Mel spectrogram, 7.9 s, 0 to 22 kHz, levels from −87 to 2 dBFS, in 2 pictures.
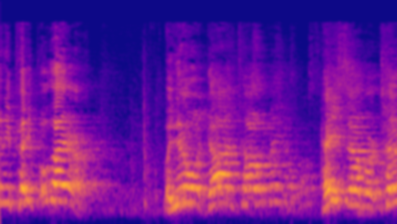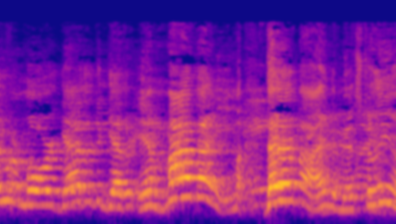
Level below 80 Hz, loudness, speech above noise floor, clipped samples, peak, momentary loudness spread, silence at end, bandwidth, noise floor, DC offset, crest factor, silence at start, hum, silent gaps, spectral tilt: -84 dBFS; -19 LUFS; 30 dB; under 0.1%; 0 dBFS; 13 LU; 0 s; 16 kHz; -49 dBFS; under 0.1%; 20 dB; 0 s; none; none; -2.5 dB/octave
